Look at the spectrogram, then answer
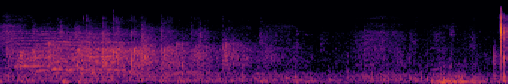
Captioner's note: cheers and applause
